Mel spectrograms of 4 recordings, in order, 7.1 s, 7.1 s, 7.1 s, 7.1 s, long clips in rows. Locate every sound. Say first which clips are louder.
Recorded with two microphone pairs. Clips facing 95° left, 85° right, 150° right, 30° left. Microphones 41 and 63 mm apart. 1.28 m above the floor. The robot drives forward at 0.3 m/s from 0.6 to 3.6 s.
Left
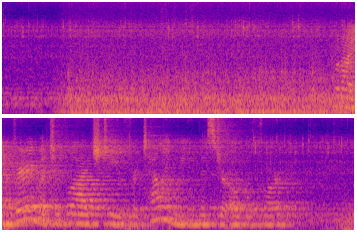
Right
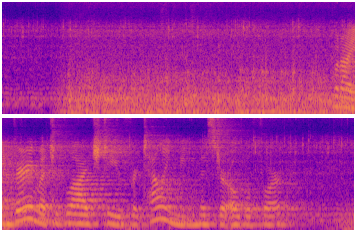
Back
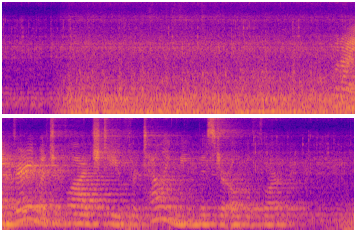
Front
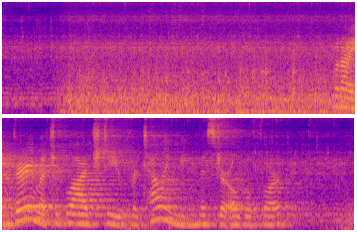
3.3 s a woman speaking: right 3 dB, front 4 dB; 25° right, 0.8 m; by 6.4 s 30° right, 0.7 m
